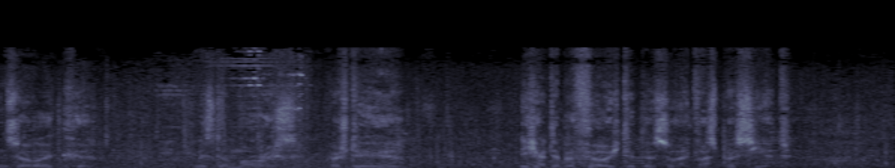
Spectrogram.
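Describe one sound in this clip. An elderly man speaks calmly, close by.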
